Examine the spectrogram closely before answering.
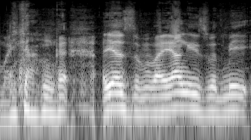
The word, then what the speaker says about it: Mayang: I always pronounce it wrong, Mayang.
